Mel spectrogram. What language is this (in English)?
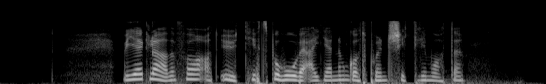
Norwegian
